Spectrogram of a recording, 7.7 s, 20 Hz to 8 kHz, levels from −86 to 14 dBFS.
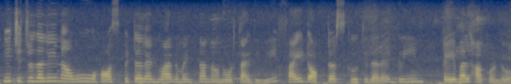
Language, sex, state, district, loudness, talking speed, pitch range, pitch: Kannada, male, Karnataka, Raichur, -19 LUFS, 125 wpm, 245-290 Hz, 255 Hz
